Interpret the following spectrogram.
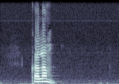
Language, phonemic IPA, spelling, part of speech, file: Tamil, /kɐlɐm/, கலம், noun, Ta-கலம்.ogg
- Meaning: 1. vessel, hollow utensil, as a cup, plate; earthenware 2. bottle-shaped vessel 3. ship, boat 4. jewel, ornament 5. lute 6. plough 7. weapon 8. document written on palm leaf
